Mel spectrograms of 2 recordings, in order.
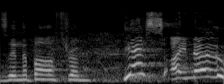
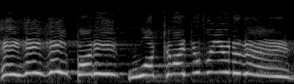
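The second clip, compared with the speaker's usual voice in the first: very high-pitched cartoon mouse voice; 10 semitones higher than usual. Acting out a comedian's bit where Mickey Mouse answers the phone, in Mickey Mouse voice. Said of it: "Mickey Mouse answers the phone".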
